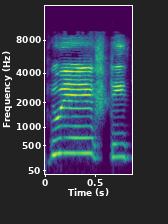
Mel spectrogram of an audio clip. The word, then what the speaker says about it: द्वेष्टि: ठीक है, हल्का सा द का टच देना, न द्वेष्टि, थोड़ा दबाव आए, आना चाहिए मुंह में।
